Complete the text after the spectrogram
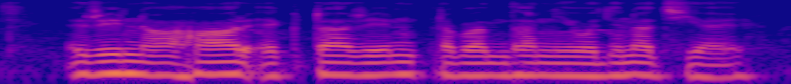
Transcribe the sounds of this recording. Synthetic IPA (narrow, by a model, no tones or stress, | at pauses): ɾinaɦaɾekʈaɾinpɾəbənd̪ʱənjod͡ʒnat͡ʃʰijaj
